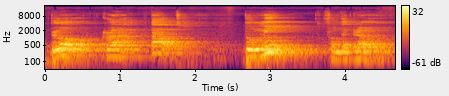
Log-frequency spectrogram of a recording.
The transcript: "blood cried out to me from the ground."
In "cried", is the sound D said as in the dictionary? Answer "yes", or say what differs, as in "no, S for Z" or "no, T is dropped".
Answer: no, D is dropped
